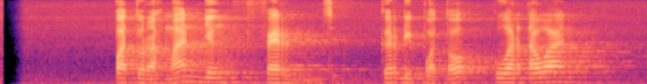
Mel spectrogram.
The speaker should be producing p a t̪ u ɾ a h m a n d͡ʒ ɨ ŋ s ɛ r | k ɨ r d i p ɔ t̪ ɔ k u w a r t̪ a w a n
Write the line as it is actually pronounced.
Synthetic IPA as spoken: p a t̪ u ɾ a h m a n d͡ʒ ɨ ŋ f ɛ r | k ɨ r d i p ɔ t̪ ɔ k u w a r t̪ a w a n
